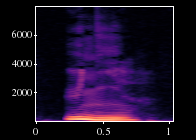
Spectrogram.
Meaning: 1. to unite, join 2. to combine
- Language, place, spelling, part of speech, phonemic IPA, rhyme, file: French, Paris, unir, verb, /y.niʁ/, -iʁ, Fr-unir.ogg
